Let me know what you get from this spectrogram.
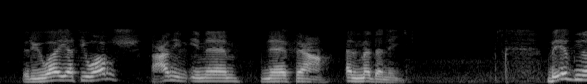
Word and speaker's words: ورش: بفتح الواو وسكون الراء، ورش.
